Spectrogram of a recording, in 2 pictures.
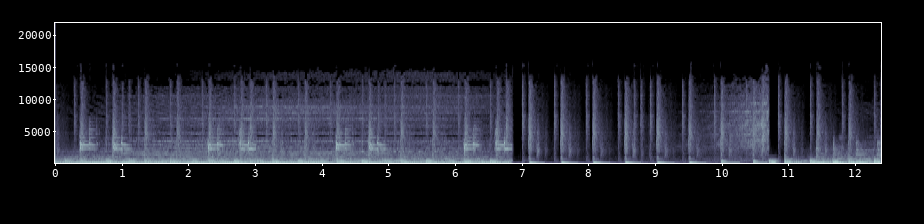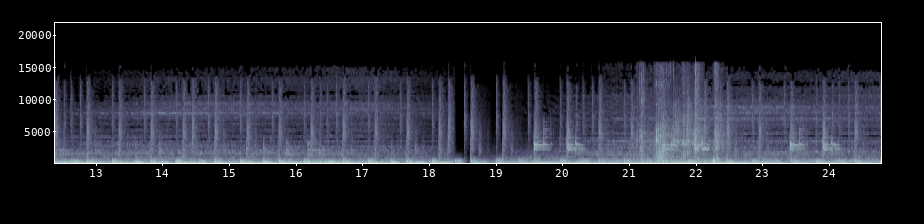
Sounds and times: Music: 0.0 - 24.7.

